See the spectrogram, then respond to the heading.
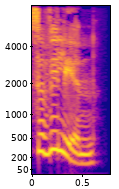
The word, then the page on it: civilian: British English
